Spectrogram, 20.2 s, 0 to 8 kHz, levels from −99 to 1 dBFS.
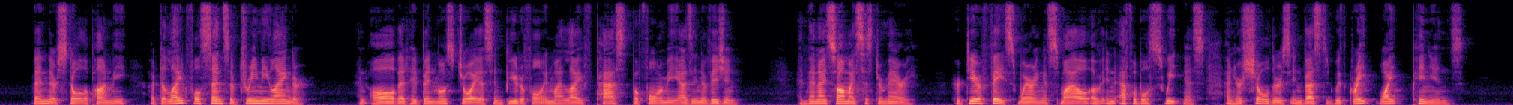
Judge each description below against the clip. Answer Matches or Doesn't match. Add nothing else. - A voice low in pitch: Matches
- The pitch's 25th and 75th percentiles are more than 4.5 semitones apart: Doesn't match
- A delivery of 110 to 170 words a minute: Matches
